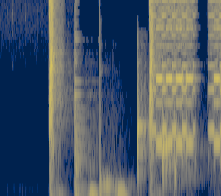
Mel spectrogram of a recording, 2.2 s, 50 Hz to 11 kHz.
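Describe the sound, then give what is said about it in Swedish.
A few quick clicks and thumps, then an electronic phone ring tone sounds clearly in two bursts with a short gap between them as a call is placed to a Björklöven J20 ice hockey player, with no voices. “Nu har vi fått en bra start och vi tänkte ringa upp J20s och Björklövens Axel Blom för att stämma av det här lite närmare.”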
